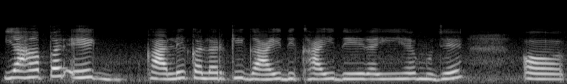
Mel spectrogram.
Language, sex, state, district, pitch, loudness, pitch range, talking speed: Hindi, female, Madhya Pradesh, Dhar, 255 Hz, -15 LUFS, 245-295 Hz, 135 wpm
